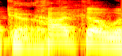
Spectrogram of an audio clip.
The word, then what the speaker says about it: KODCO: KODCO would be how you'd be pronouncing this.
